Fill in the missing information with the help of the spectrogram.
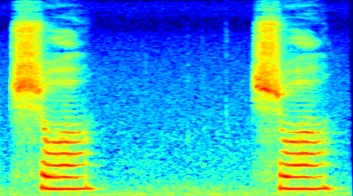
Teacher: Keep your voice high and steady, like you're holding a note. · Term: first tone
